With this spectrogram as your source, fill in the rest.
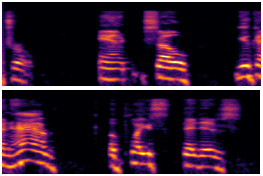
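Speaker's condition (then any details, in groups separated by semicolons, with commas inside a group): Cerebral palsy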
